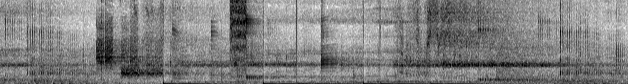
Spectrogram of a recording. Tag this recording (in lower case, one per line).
music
